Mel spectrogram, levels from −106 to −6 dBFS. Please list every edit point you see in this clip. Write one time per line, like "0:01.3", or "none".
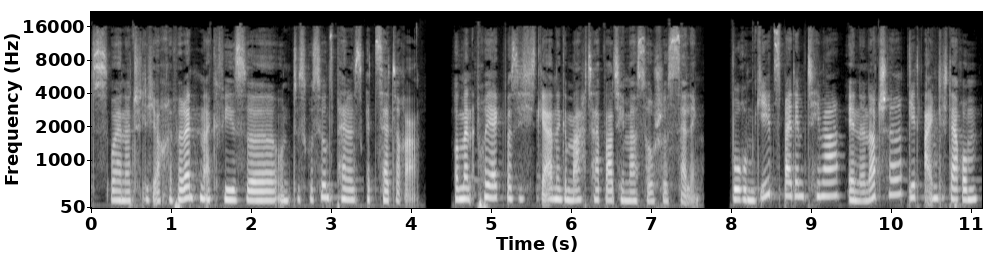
0:03.4
0:04.8
0:05.6
0:06.5
0:10.2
